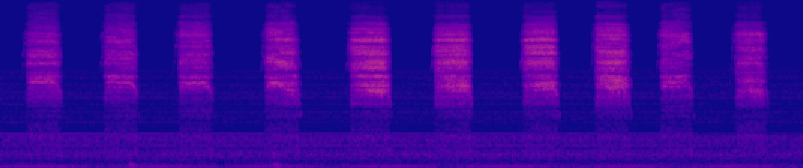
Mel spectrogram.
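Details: In a nest lacking food, barn owl chicks give a steady run of ten rasping hiss-screeches roughly a second apart, fairly regular, over a quiet constant hum.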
